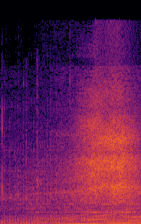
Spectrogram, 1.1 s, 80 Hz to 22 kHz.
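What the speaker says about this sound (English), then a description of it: "Chainsaw!" In the farming video game Farming Simulator 2019, a chainsaw drones steadily with a rising engine whine that swells louder toward the end, heard alone without talk.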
